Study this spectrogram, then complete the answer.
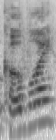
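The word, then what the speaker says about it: Koboi: fairy opal cocoa boy opal cowboy think how you'd that's how you say it but he needs to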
